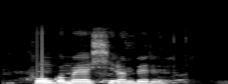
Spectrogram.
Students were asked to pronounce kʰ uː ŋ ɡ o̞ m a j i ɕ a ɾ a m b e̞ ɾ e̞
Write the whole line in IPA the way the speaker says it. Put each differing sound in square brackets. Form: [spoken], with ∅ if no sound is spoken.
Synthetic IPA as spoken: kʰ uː ŋ ɡ o̞ m a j [a] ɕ [i] ɾ a m b e̞ ɾ e̞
